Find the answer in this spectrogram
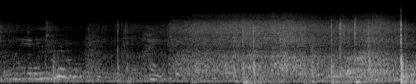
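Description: A large cardboard box dragged across a wooden stage floor, a steady scraping rasp that starts a little under two seconds in and runs on, with a low rumble added partway through.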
